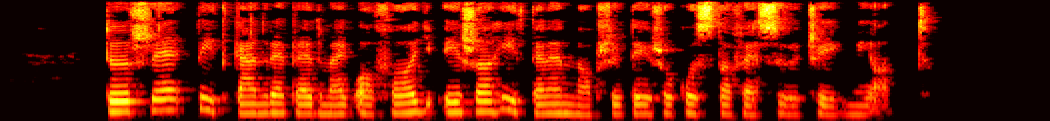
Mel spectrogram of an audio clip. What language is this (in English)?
Hungarian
